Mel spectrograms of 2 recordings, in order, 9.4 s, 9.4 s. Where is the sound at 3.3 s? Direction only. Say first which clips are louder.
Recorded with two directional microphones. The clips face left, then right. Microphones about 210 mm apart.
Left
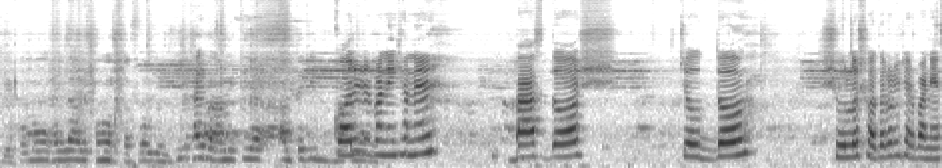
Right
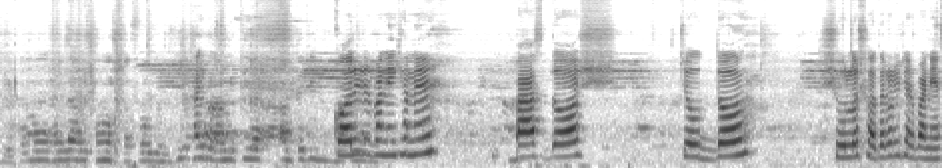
Even; 5° left (ahead or behind).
